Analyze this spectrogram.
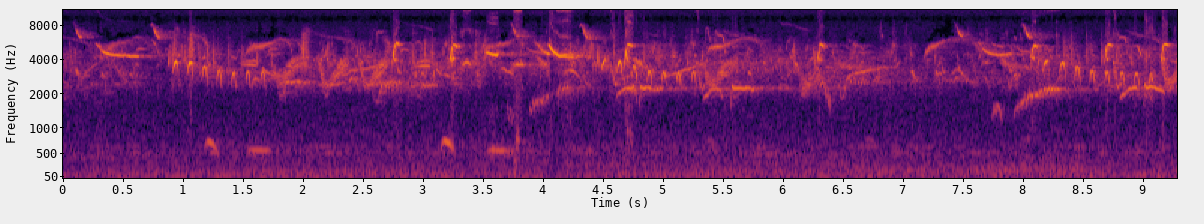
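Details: Wild forest birds in a morning chorus on 2 June 2023: dense high twittering and chirped trills from many birds, with short lower whistled notes dotted through the early seconds.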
